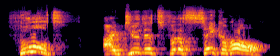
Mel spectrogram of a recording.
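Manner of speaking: furious shouting. A narrator voices a winged figure shouting at the group: raging shout. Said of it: "And he shouts in Celestial".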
